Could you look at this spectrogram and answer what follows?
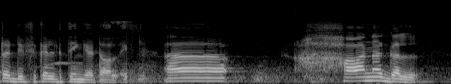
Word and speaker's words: Hanagal: For ha also we use a, for na also we use a. A plus a. For both pronunciations we use a only. Then we form the word Hanagal. Here you can find the vowel sound a as well as a. A represents both the vowel sounds a as well as a in Kannada.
